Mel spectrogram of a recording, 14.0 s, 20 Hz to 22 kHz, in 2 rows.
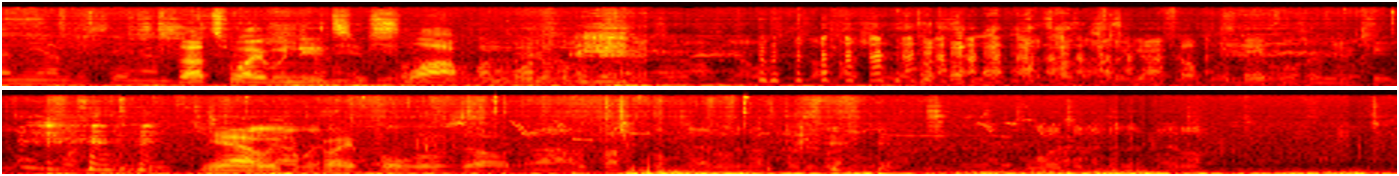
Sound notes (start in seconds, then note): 2.6 laughter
